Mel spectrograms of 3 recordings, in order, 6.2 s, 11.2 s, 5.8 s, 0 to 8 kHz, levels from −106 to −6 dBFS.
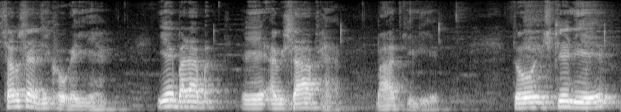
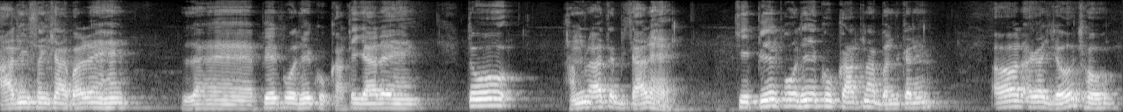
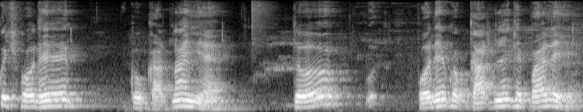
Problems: background sounds at intervals, background conversations at intervals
